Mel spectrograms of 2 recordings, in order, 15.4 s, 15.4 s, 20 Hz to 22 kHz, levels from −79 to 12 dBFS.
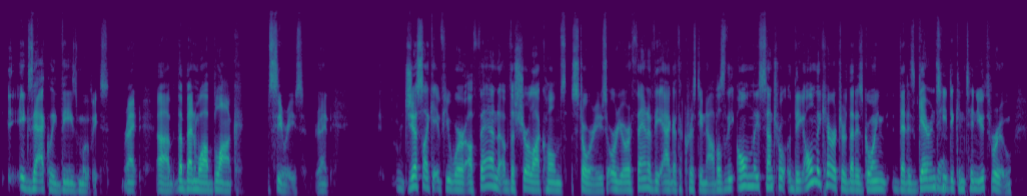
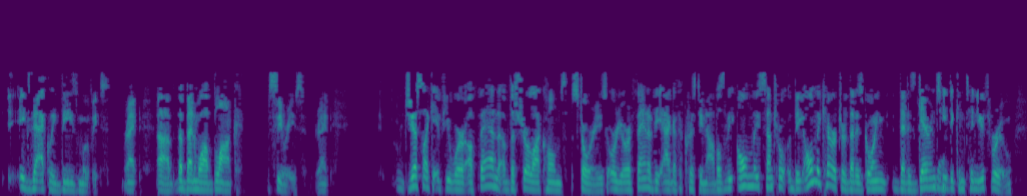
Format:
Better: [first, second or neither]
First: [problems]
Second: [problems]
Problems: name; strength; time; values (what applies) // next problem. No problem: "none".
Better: first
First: none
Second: garbled, watery; badly; nothing above 5.5 kHz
